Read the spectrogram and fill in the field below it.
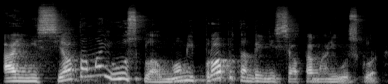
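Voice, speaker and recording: A man's voice: a little high, wildly swooping pitch, moderate pace, creaky. A man with a Brazilian Portuguese accent teaching an exam-prep lesson, talking conversationally and pointing out examples on screen. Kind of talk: recorded online lesson.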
